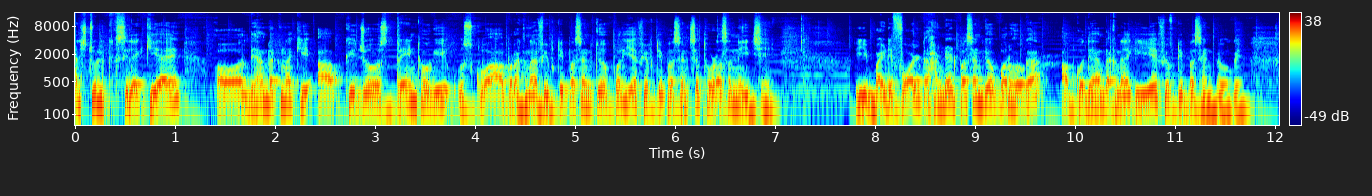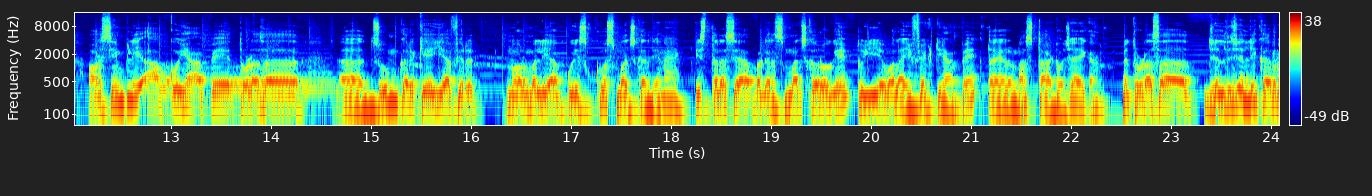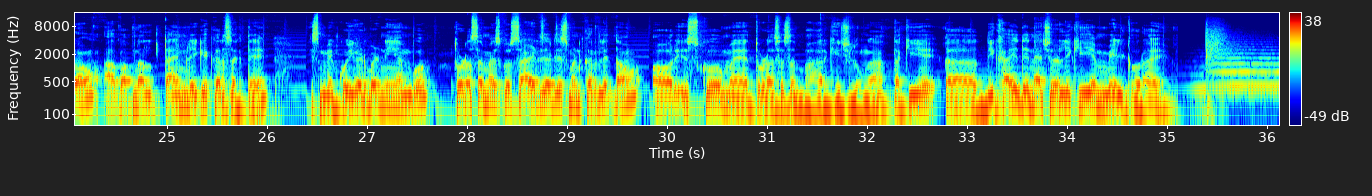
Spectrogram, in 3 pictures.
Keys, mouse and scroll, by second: 18.2-18.6 alt+scroll up 1, 18.6 click, 19.8 scroll down 1, 20.4 click, 25.5 click, 27.0 scroll down 1, 27.3 scroll up 1, 27.5 scroll down 1, 28.0 alt+right click, 29.6 click.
